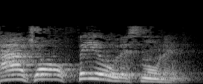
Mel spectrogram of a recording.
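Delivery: loud put-on American accent with preacher-like delivery. Speaker retelling how a man greeted a big church, American accent. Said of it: "forgive my American accent".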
